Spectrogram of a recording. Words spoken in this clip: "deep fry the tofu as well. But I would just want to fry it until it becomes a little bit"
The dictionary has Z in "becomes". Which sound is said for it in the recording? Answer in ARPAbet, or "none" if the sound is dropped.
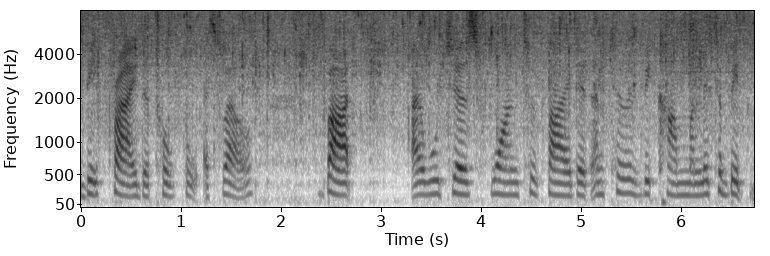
none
